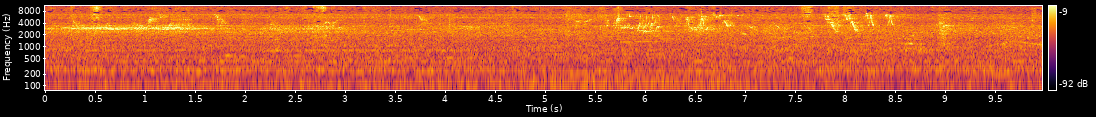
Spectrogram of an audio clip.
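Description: Steady low background noise with birds chirping, most of the chirps coming in a quick cluster about six to eight seconds in.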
